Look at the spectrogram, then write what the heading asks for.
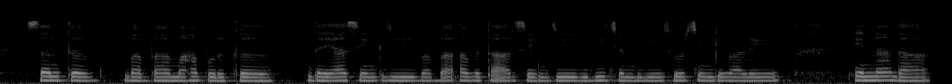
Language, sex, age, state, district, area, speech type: Punjabi, female, 18-30, Punjab, Tarn Taran, rural, spontaneous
